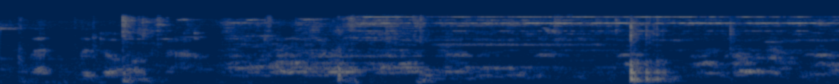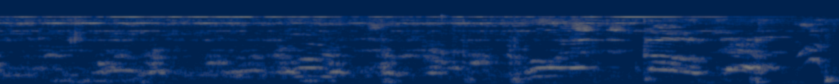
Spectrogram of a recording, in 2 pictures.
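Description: Indistinct voice talking or murmuring. Faint steady high-pitched tones sound through most of it.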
